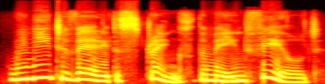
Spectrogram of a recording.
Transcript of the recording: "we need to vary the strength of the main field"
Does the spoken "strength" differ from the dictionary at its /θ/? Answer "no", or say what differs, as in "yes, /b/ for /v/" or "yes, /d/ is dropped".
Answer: no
